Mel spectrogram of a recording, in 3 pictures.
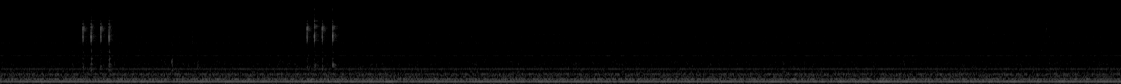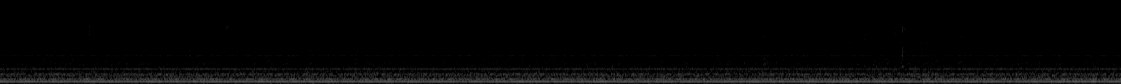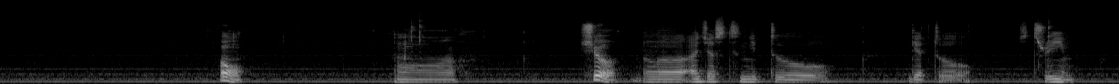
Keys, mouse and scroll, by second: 0.8 click, 3.1 click, 26.5 click, 32.8 click.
